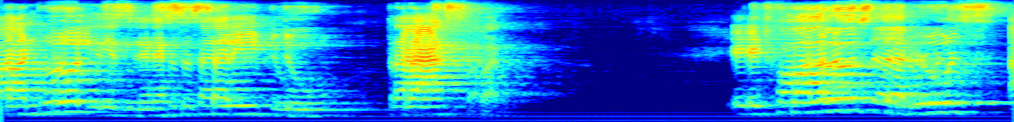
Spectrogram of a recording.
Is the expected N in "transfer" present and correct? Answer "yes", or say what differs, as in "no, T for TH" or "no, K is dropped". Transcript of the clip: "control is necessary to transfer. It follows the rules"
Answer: no, N is dropped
